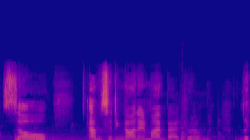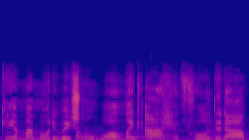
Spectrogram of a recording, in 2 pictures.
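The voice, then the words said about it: Indian accent, voice cracking. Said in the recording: “the voice is, you know, cracking sometimes, and my American accent is getting down to an Indian accent”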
